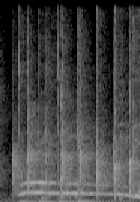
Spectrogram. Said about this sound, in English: Everybody clap.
